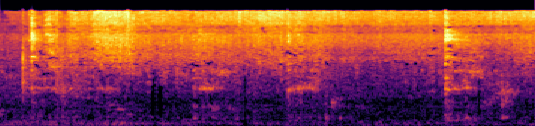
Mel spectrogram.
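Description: Boiled potato chunks frying in hot mustard oil in a metal kadhai, sizzling steadily, while a metal spatula scrapes and turns them against the pan, with sharper scrapes near the start and about four and a half seconds in.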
